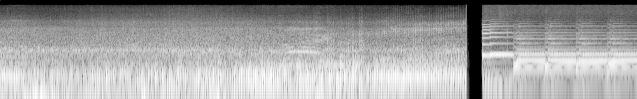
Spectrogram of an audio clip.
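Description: Cars driving by on an expressway ramp, with a steady low engine and exhaust note over tyre and road noise. About five seconds in it cuts off abruptly, and plucked-guitar music starts.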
